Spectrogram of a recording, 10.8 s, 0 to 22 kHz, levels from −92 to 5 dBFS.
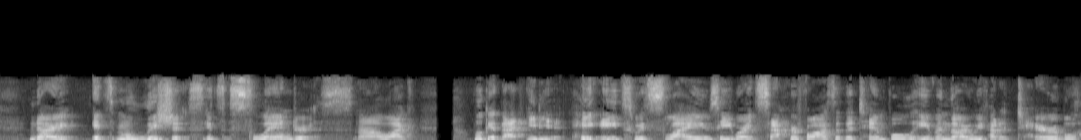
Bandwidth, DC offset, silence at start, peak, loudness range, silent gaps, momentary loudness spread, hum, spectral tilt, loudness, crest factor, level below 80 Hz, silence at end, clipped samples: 10.5 kHz; under 0.1%; 0.05 s; -2 dBFS; 2 LU; 4.41-4.51 s; 8 LU; none; -3.5 dB/octave; -18 LUFS; 18 dB; -50 dBFS; 0 s; under 0.1%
